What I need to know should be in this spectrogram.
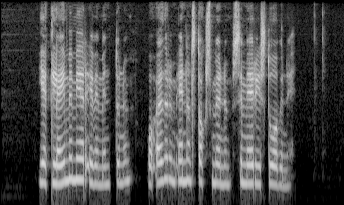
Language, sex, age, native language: Icelandic, female, 40-49, Icelandic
